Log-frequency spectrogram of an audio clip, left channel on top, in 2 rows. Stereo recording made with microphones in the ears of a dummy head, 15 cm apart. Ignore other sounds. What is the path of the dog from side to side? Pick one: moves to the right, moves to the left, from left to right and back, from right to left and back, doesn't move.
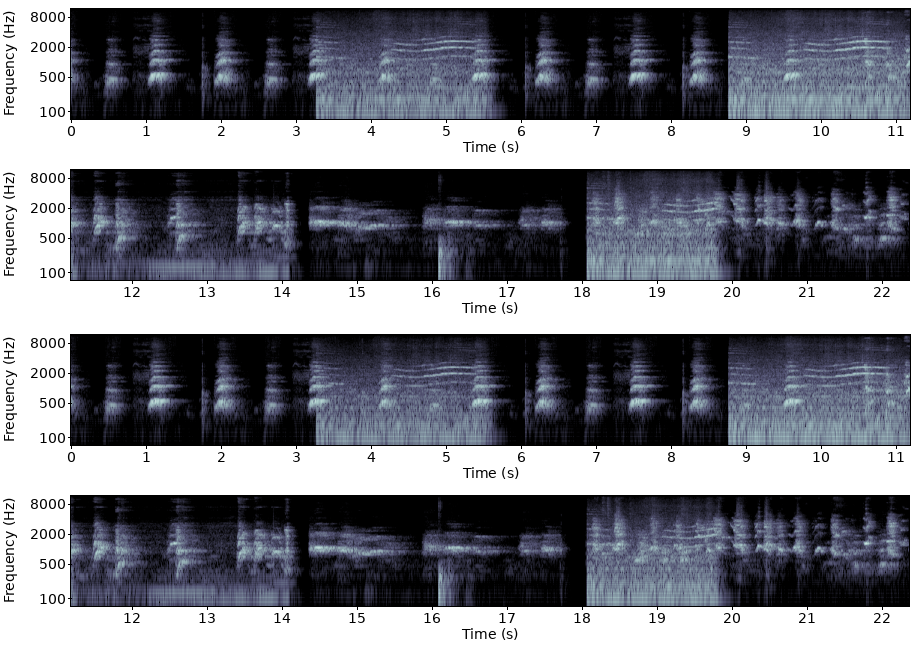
doesn't move.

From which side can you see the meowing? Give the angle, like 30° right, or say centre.
10° left.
